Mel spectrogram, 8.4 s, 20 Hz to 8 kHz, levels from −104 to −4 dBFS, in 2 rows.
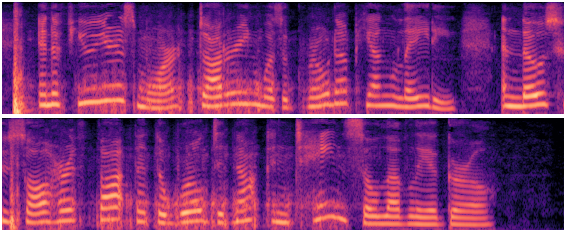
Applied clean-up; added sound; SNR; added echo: neural mask model RNNoise.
